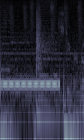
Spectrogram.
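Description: A phone line ringing out as a phone call is placed: one long, steady ringback tone held for over a second, then it cuts off with a click over faint background noise.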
